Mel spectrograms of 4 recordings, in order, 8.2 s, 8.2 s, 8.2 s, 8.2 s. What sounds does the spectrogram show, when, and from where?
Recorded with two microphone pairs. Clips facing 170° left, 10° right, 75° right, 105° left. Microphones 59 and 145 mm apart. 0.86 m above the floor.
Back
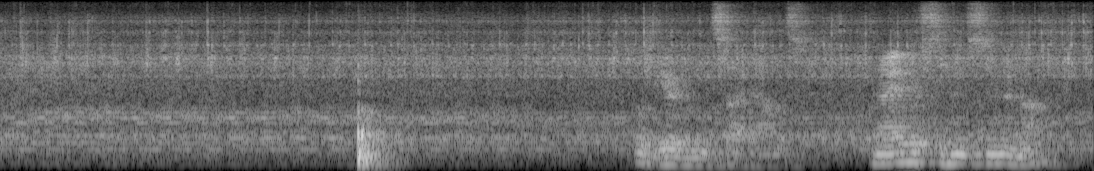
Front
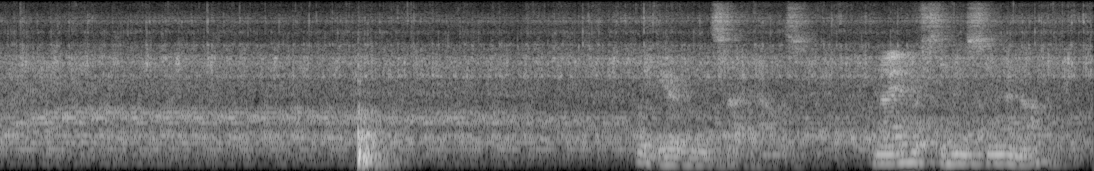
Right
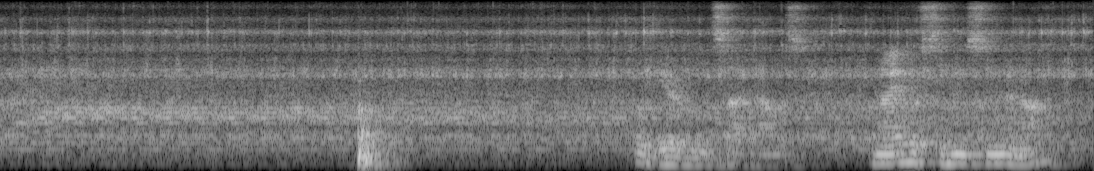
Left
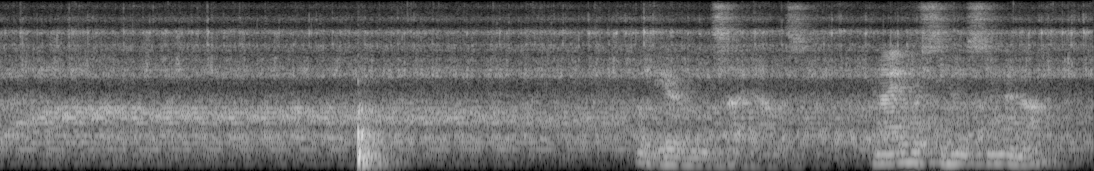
2.7 s a thud: 100° left, 1.6 m
4.8 s a man speaking: 125° right, 2.5 m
